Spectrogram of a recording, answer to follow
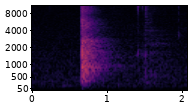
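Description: A single sharp knock about two-thirds of a second in, fading quickly, then a faint click a moment later: a makeup item being put down on a hard surface while putting the blush away and picking up the lip liner.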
